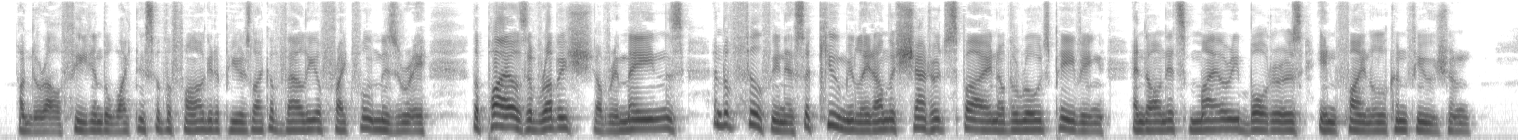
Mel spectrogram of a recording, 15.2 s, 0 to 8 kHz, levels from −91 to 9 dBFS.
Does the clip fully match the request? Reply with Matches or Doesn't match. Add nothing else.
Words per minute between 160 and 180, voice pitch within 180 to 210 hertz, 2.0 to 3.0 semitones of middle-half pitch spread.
Doesn't match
